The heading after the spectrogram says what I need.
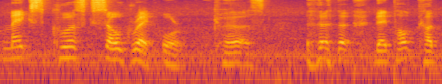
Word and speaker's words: Kursk: Kursk so great, or Kursk. Napalm can't pronounce English names. Well, it's Kursk in German, so whenever there's the possibility for me as a German to pronounce a word in German, I do so.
